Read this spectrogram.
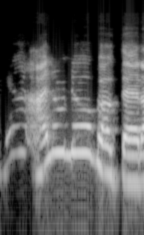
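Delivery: high-pitched, hedging doubt; doubtful reluctance. Retold or imitated. Teacher retelling her reaction to a summer offer, doubtful.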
